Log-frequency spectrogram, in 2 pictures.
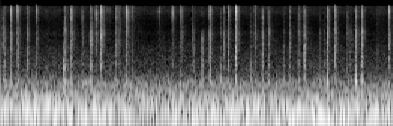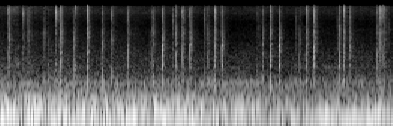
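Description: Long acrylic nails tap rapidly on the hollow, dark moulded plastic airbag cover of a car steering wheel, making quick, uneven clicks. A low, steady vehicle hum runs underneath throughout.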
